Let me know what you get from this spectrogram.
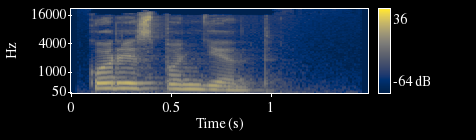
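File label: "корреспондент", Komi, female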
